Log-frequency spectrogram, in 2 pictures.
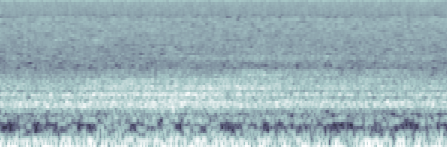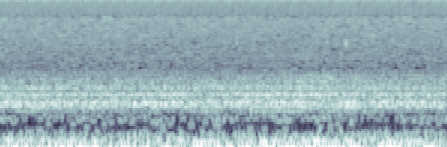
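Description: Only a steady low rumble and faint hiss are heard, with no animal calls.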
